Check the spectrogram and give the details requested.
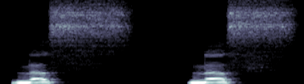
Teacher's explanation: സീനിൻ്റെ സിഫത്തുകളിൽപ്പെട്ടതാണ് ഹംസ് എന്ന സിഫത്ത്, അഥവാ ഉച്ചാരണത്തിൽ കാറ്റ് നടക്കേണ്ടതുണ്ട്. അതുപോലെ റിഹ്വ് എന്ന സിഫത്തും സീനിന് ഉണ്ട്, ശബ്ദവും നടക്കേണ്ടതുണ്ട്.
